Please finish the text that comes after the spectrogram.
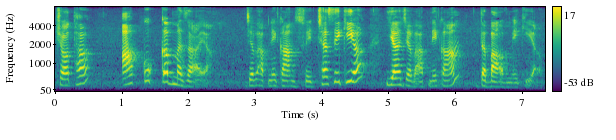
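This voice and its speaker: A woman's voice: medium pitch, very animated, slow pace, fairly bright tone, a little hiss or hum. A woman teacher telling a moral lesson to children in a didactic way, explaining and putting questions straight to her listeners. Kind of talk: scripted storytelling lesson addressed to children.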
